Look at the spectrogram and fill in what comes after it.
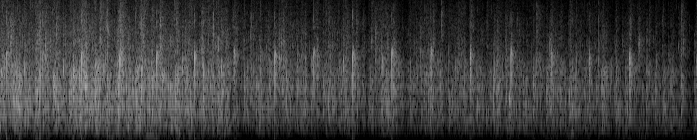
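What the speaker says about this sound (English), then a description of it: "Please give these folks a big round of applause." Crowd applauding at a Tyson Foods groundbreaking ceremony in Humboldt, Tennessee, a full burst of clapping that gradually thins into scattered, lighter claps.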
